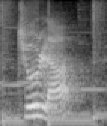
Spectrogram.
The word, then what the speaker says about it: Jeolla: Donc ce qu'il faut savoir c'est que Gwangju c'est situé dans la province de Jeolla, et en fait Jeonla, en fait ça s'écrit Jeonla, mais en fait Gwangju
